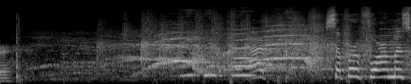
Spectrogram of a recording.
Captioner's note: crowd cheers, applauds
